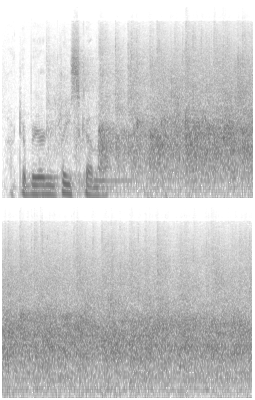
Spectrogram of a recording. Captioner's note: applause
